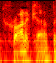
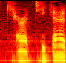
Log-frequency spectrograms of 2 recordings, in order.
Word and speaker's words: Karateka: I always say Karateka, but it looks like it's Karateka according to some people.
